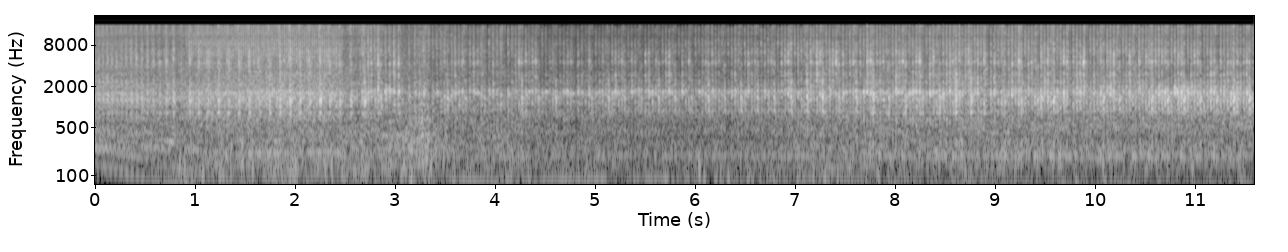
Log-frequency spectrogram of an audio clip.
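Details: Mercedes 190D turbo diesel weeks after injector O-ring seal replacement: sharp metallic nailing about two knocks a second over uneven lumpy idle, smoke and engine shaking; injector problem suspected, not confirmed.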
